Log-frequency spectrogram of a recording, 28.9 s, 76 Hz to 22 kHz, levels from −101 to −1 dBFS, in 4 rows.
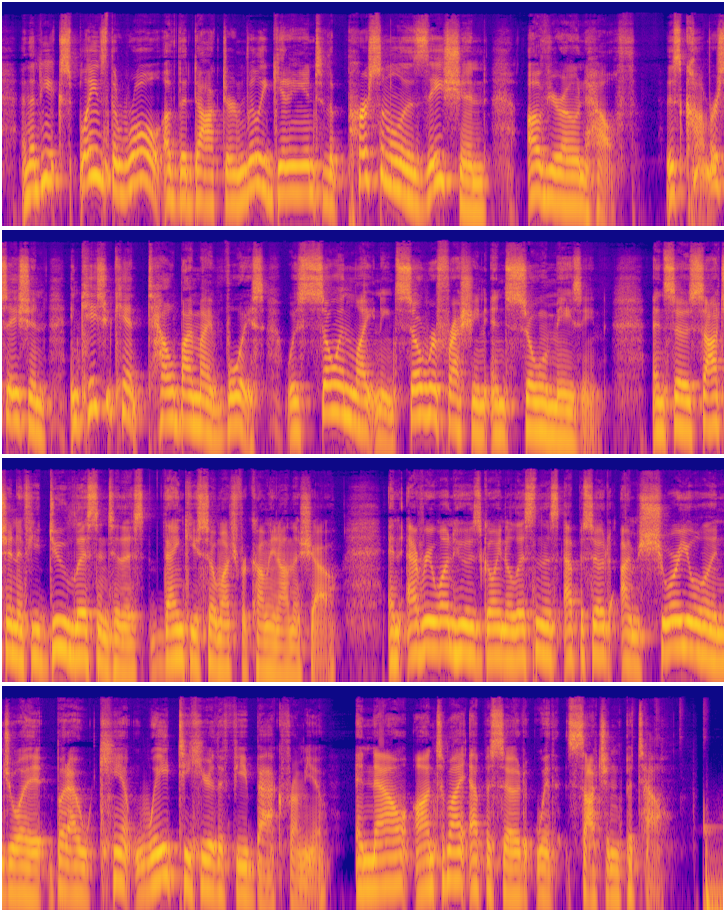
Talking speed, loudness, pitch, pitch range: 185 wpm, -18 LUFS, 145 Hz, 125-165 Hz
